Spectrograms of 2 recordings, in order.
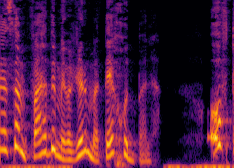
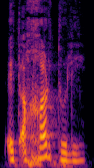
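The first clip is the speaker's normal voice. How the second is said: lowered voice of a family elder; grandfather; 8 semitones lower, 3 dB quieter, faster than usual. A narrator's reading. Grandfather to the latecomers, low questioning.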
